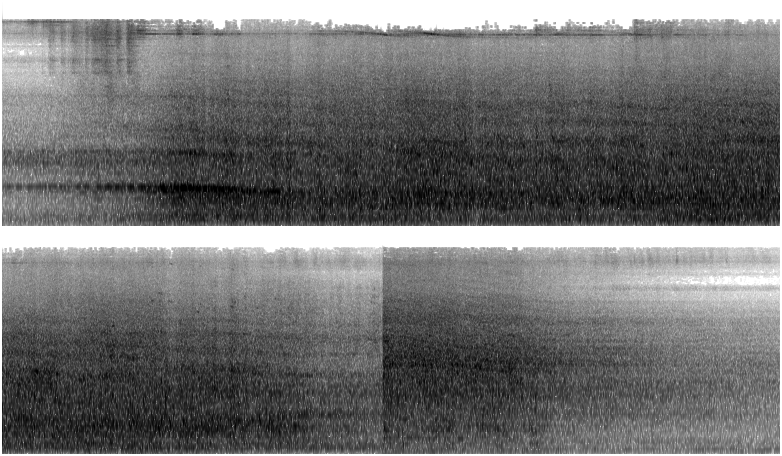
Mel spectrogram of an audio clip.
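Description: ÖBB electric locomotive and a long train of covered sliding-wall freight wagons passing close by, with a steady rumble and clatter of wheels on the rails; a faint falling whine comes as the locomotive goes by in the first few seconds. About three quarters of the way through, the sound changes abruptly and then fades as a double-deck passenger train draws away.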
